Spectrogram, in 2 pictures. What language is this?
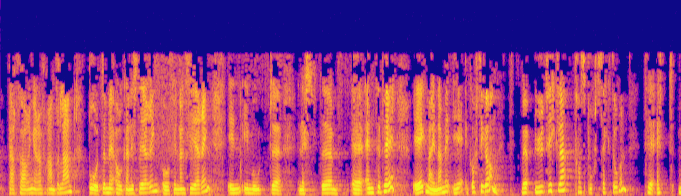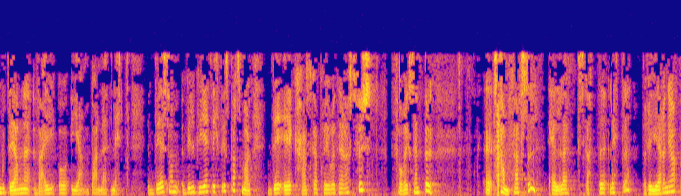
Norwegian Nynorsk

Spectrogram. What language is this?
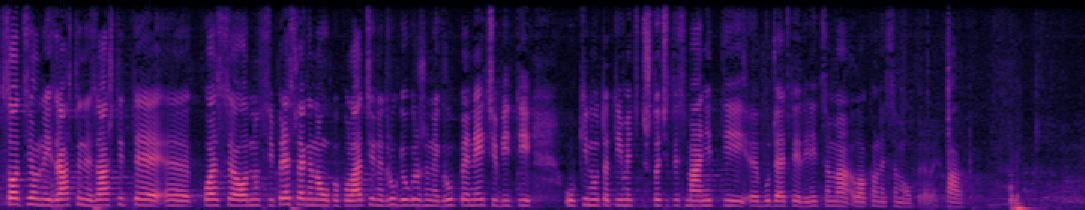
Serbian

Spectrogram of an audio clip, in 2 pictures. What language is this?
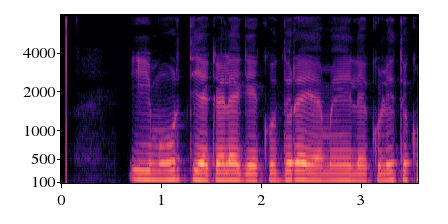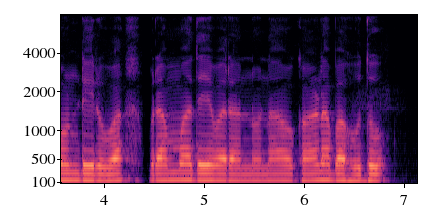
Kannada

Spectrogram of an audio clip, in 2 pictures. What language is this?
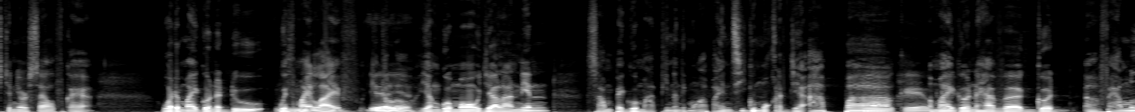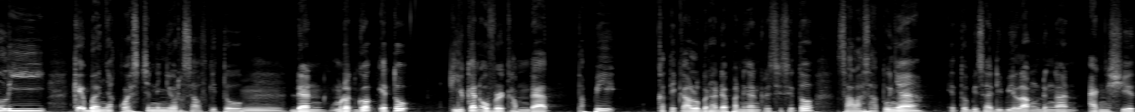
Indonesian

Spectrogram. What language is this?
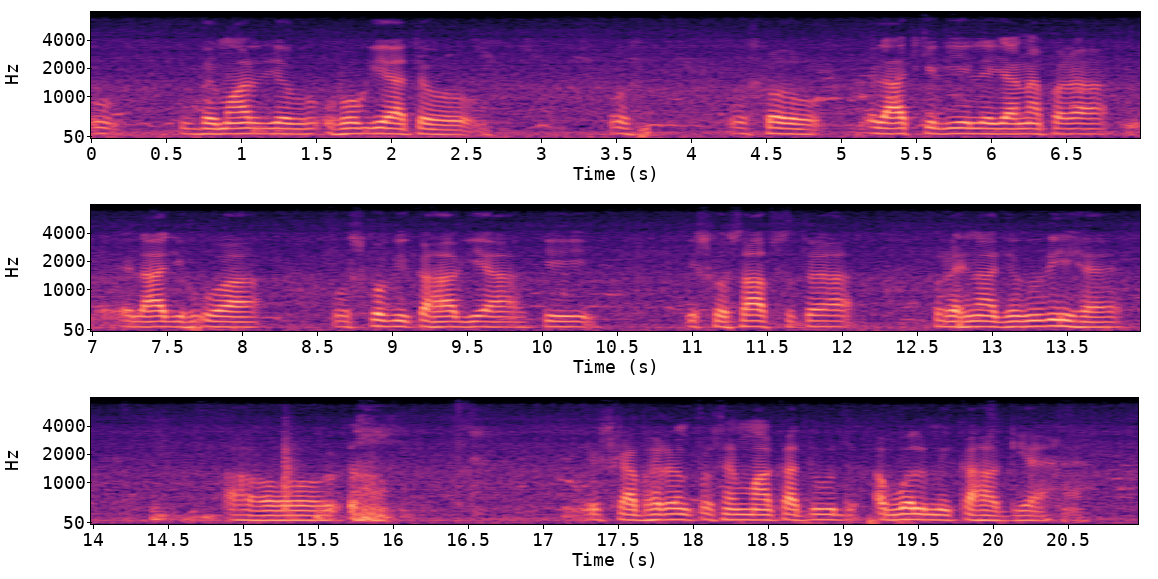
Urdu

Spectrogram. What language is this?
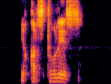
Kabyle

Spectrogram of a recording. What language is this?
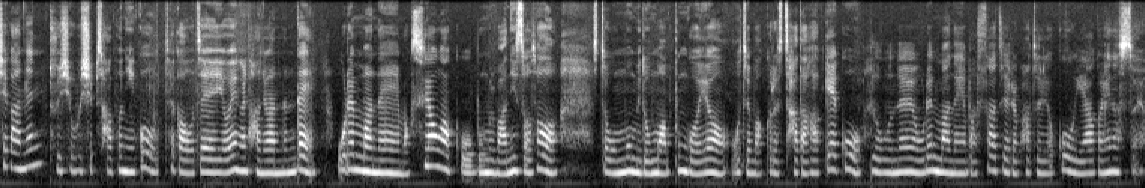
Korean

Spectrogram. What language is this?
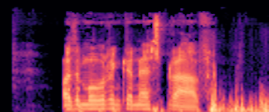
Welsh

